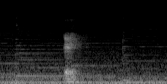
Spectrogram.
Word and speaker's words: he: have in spanish is e spelt h e but you don't pronounce the h in spanish is silent so i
